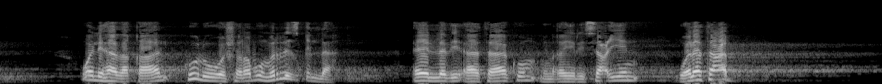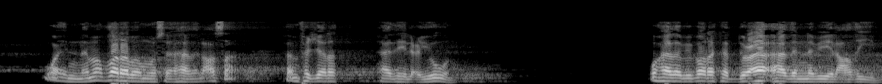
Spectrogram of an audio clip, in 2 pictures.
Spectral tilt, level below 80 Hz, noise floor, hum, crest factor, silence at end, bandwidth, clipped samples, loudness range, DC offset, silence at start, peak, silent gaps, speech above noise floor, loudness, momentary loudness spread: -4.5 dB/octave; -58 dBFS; -84 dBFS; none; 14 dB; 0 s; 8 kHz; under 0.1%; 8 LU; under 0.1%; 0 s; -6 dBFS; none; 65 dB; -20 LUFS; 16 LU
